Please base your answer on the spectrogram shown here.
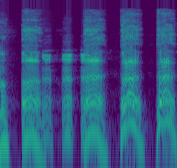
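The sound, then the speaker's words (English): A person imitates a caveman with grunting noises: several short, guttural groans in a low voice, each rising and falling in pitch and separated by brief pauses in an uneven rhythm. “You're just going to make grunting noises like,”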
